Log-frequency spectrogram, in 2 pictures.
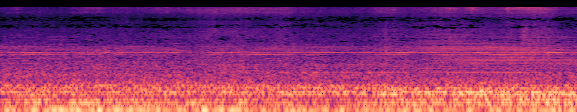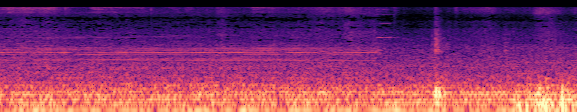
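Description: Cordless electric pet hair clipper running steadily as it shaves a cat's coat. Its whine dies away a couple of seconds before the end, followed by a sharp click.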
